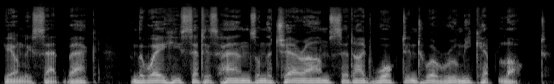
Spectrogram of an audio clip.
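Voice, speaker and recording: A man's voice: extremely low pitch, steady tone, moderate pace, dry recording. A man reading first-person detective fiction as narrator, with a wry, hardboiled manner.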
